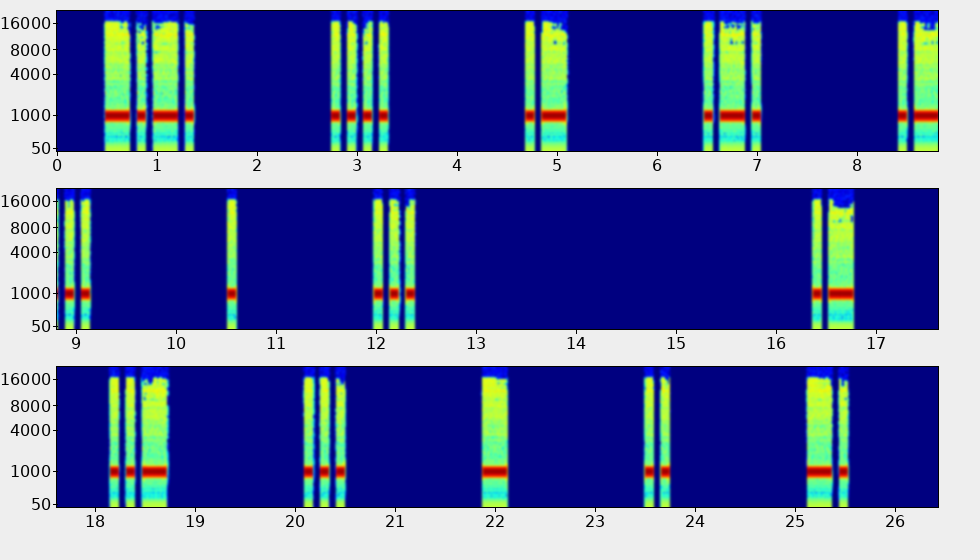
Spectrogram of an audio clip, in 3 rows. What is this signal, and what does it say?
Morse code, heard as a keyed tone, about 15 wpm, spaced as for 5 wpm, 1000 Hz. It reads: CHARLES AUSTIN
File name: qotdfiles / 5wpm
